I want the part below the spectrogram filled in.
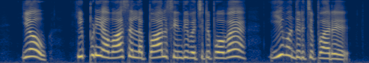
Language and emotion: Tamil, disgusted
